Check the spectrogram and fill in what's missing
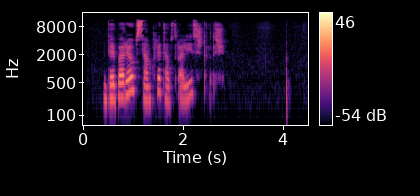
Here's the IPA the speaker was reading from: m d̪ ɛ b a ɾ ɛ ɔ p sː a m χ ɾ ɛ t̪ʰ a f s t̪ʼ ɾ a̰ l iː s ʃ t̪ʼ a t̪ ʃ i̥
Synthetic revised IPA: m d̪ ɛ b a ɾ ɛ ɔ p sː a m χ ɾ ɛ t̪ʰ a f s t̪ʼ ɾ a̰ l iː s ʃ t̪ʼ a t̪ʼ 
